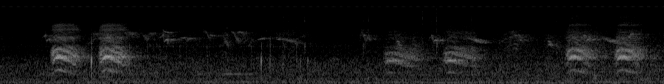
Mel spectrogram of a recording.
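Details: Crows of a large family group in April 2015, possibly choosing mates; paired hoarse caws at the start and end, fainter caws between, over steady background hiss.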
